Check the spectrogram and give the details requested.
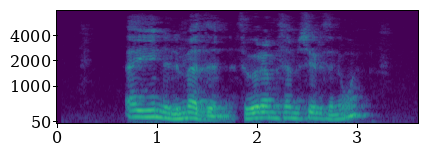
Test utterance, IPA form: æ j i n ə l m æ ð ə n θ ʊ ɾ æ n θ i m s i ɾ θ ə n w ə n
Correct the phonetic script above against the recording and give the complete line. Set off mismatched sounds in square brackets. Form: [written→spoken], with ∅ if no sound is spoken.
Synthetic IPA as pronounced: æ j i n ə l m æ ð ə n θ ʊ ɾ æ [n→m] θ [i→æ] m s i ɾ θ ə n w ə n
